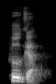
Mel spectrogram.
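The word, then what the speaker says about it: hygge: Huga. That's right. I knew it wasn't the way it looks. I knew it was phonetically pronounced different.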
